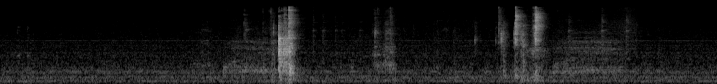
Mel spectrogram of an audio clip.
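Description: Hand tools clicking and clattering as they are handled on a workbench: one sharp click about three seconds in, a softer one a second later, and a quick run of three clicks around five seconds in.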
